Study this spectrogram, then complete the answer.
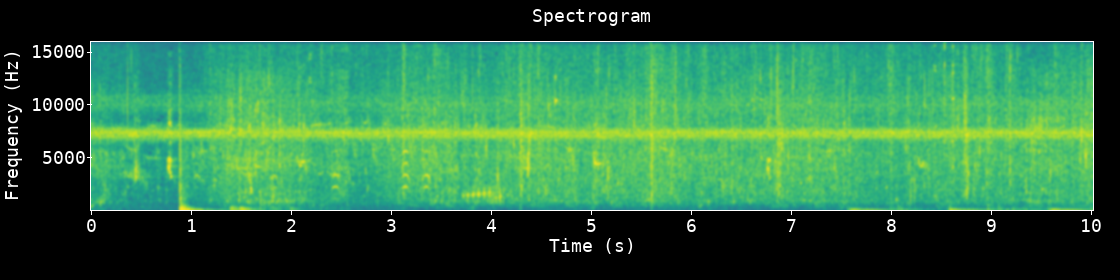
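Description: A canoe paddle splashes through swamp water.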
